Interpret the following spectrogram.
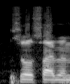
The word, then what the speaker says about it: psilocybin: It was like, where they used like they found people that had used mushrooms, psilocybin mushrooms, psilocybin mushrooms. I need to get in the habit of pronouncing it correctly. Psilocybin. not psilocybin.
